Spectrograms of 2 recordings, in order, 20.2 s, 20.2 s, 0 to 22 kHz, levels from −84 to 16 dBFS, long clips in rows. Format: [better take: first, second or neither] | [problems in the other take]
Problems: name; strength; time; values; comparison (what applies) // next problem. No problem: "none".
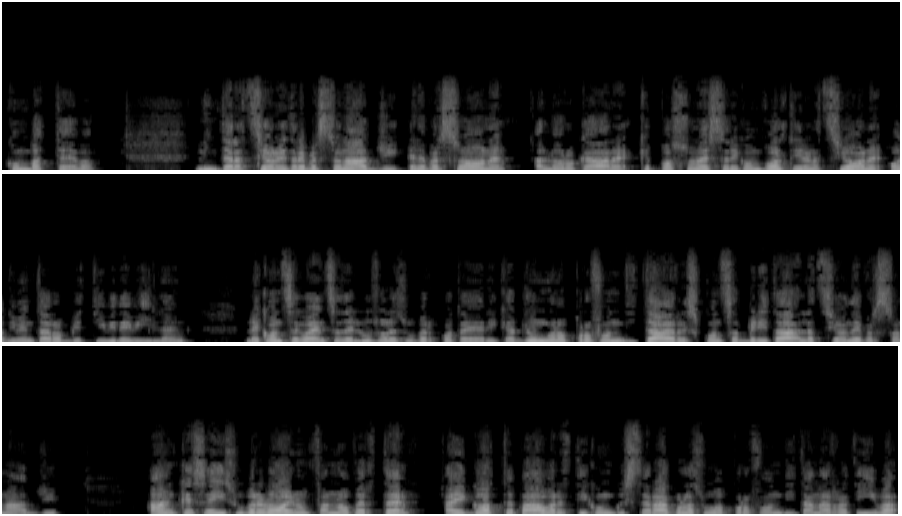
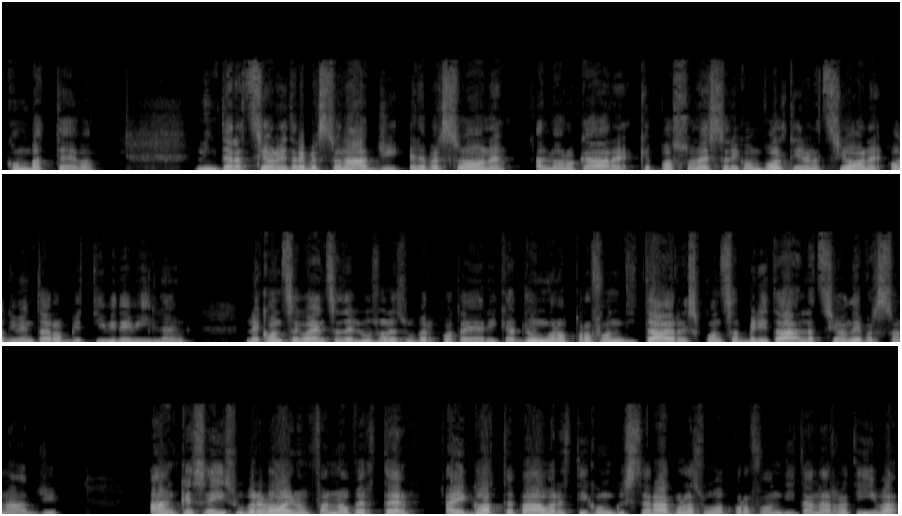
second | garbled, watery; badly; nothing above 11.5 kHz; slightly in the second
